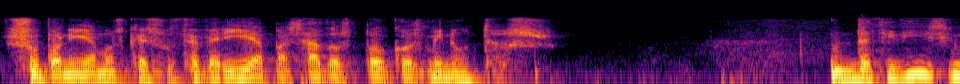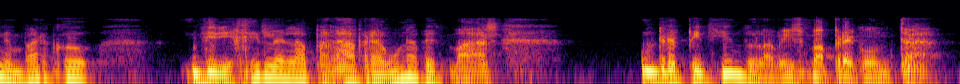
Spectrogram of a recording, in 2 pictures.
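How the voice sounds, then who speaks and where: Grave mesmerist, deep and very husky. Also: male voice, big pitch swings, a little mellow, full character voice. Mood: grave, measured. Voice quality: husky, breathy. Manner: suspenseful, halting, with dramatic repetitions. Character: grave mesmerist man recounting a horrifying case. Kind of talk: dramatic radio horror storytelling. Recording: dull radio drama recording.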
